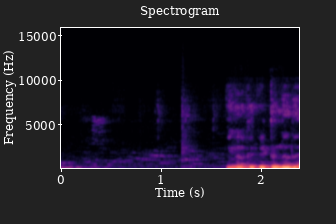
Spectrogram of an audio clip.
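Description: A pause in a man's microphone-amplified speech, with faint children's voices in the background and a single click about a second in; the man starts speaking again near the end.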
